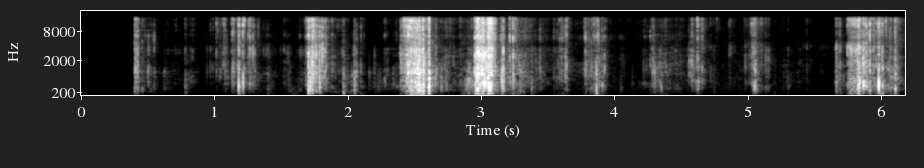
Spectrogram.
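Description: Plastic bubble wrap crinkling and crackling in irregular bursts as it is handled and unwrapped. The loudest bursts come about halfway through and again near the end.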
